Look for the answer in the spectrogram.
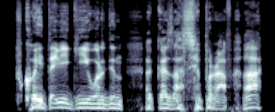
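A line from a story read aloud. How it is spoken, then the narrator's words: Stocky man, hoarse chuckle. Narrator (Russian): произнес ... коренастый мужчина и издал хриплый смешок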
